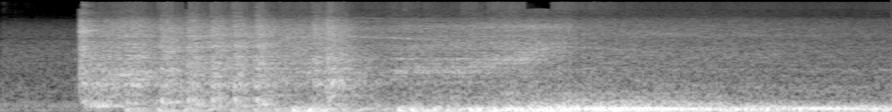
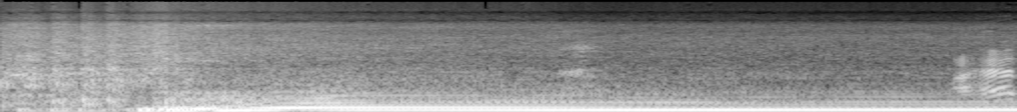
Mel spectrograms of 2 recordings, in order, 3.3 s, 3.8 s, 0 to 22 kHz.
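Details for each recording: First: Toyota Soarer with temporarily wired 1ZZ coil-on-plug coils: cranks and catches, then runs with an uneven, stumbling idle. A misfire is suspected from the number-one coil pack, which is not confirmed. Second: Toyota Soarer petrol engine cranks briefly, catches cleanly and settles into a steady, even idle with no stumble, after a junkyard replacement coil pack was fitted to cylinder 5; the misfire is gone and the engine runs normally.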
